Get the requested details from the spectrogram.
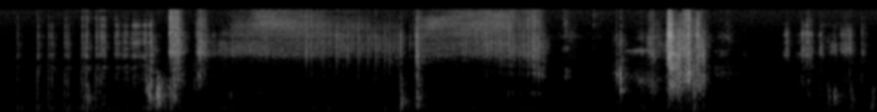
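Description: Pages of a large, thick paper lookbook with glossy photo pages are handled: a hand smooths a page flat with soft, bright rubbing and sliding, then flips to the next page. Quiet crinkles and taps are broken by several louder swishing page turns.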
